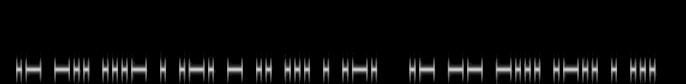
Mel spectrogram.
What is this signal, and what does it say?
Morse code, heard as a keyed tone, about 25 wpm, 700 Hz. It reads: ADVERTISER AMBLES
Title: Pangram Challenge v2 - 25wpm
